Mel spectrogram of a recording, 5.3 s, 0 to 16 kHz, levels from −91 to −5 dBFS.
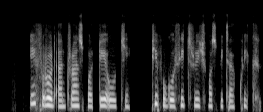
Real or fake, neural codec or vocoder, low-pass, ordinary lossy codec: fake; codec, 16 kHz, 4 kbps, FunCodec, trained on Chinese and English, 50 frames a second; 7.2 kHz; Opus, 32 kbps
